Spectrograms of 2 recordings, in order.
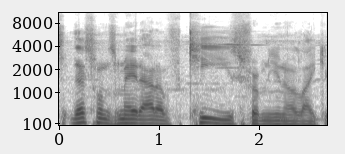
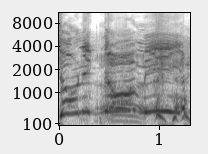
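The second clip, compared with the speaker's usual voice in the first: put-on very high, loud, drunk Irish-accented holler; 8 dB louder than usual. Voicing a hemorrhoid named Mickey, a red-faced Irish guy: drunk Irish Mickey voice. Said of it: "Totally annihilated and demanding attention".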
